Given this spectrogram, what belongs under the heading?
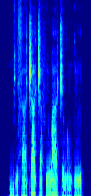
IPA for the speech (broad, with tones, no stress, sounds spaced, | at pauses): ɡ͡b iː˨ s aː˨ t͡ʃ aː˦ t͡ʃ a˨ f ĩ˧ w aː˦˨ t͡ʃ ə˨ w ɔ̃˨ m k͡p ĩ˧ l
